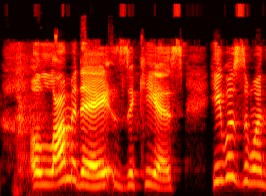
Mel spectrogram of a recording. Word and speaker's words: Olamide: Now, Olamide, because I just figured out how to say his name, Olamide Zacchaeus.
